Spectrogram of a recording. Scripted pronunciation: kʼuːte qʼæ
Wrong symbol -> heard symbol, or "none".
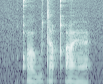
kʼ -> qʼ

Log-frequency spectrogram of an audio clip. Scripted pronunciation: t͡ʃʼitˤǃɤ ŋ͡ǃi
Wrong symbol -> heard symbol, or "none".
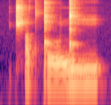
ɤ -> o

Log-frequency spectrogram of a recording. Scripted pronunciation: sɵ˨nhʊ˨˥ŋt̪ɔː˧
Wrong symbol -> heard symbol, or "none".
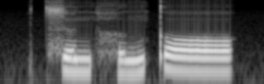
s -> t͡s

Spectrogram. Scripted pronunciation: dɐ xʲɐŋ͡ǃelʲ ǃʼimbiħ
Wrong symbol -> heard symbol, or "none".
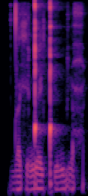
none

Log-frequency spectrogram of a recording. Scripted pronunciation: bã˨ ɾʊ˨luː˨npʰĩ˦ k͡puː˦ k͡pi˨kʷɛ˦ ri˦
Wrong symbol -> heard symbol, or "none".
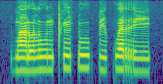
none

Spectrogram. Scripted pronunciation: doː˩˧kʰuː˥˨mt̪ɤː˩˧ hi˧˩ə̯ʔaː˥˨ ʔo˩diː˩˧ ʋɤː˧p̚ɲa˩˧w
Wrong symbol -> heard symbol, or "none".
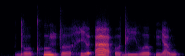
none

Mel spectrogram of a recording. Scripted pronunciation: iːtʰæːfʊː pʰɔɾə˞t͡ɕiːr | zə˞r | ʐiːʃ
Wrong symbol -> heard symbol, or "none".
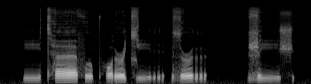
none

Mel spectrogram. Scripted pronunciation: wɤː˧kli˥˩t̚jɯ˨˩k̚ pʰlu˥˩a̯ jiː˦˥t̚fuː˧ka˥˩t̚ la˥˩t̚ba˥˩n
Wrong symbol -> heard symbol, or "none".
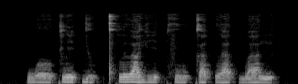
u˥˩ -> ɯ˥˩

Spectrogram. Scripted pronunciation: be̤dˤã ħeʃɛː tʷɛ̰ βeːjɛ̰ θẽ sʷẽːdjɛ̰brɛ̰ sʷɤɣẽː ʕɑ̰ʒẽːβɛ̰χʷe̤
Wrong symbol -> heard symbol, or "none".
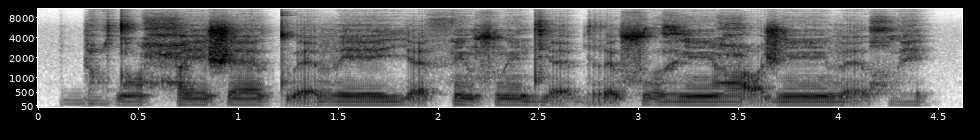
none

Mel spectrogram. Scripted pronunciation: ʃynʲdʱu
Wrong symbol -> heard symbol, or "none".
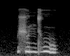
y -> u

